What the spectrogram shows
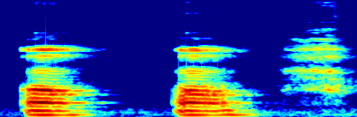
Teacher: for the dark nasal the lips should be protruded just a bit. And for that reason, it's actually closer to an O vowel, a nasalized O, O, O.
